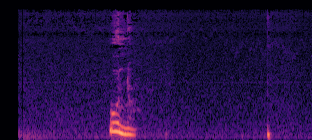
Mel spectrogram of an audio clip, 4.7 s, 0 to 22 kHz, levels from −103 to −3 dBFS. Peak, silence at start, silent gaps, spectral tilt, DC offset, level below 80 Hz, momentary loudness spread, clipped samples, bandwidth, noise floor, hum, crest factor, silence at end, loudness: -16 dBFS; 1.65 s; none; -8.5 dB/octave; under 0.1%; -68 dBFS; 17 LU; under 0.1%; 16.5 kHz; -68 dBFS; none; 20 dB; 0.65 s; -31 LUFS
